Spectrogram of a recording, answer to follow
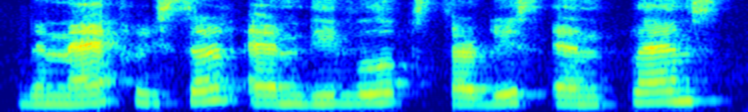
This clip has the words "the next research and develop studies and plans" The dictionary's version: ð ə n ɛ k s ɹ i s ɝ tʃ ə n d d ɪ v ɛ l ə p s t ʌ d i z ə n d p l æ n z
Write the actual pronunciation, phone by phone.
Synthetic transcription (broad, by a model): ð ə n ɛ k ɹ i s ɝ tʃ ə n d d ɪ v ɛ l ə p s t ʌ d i s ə n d p l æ n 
